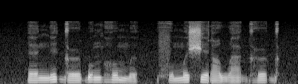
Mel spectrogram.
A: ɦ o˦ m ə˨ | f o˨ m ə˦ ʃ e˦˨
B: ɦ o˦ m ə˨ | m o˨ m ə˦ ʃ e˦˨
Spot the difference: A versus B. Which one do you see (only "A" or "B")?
A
